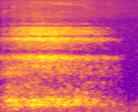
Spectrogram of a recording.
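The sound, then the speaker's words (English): A single deep breath drawn in during a calming standing exercise, heard as a soft, airy, steady hiss that fades toward the end. “Take a big inhale.”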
